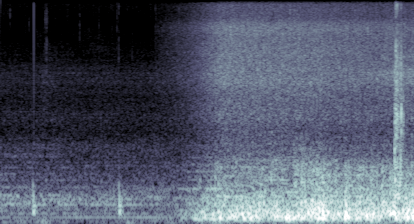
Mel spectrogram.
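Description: Thunder in the video game Hytale rolls in after a few quiet seconds, building into a loud, sustained low rumble that swells and lingers with a sharp crack near the end.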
